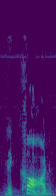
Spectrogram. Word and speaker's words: record: present the initial syllable first syllable gains a stress when it is used as noun percent that is verb we record we record the proceedings and a record we maintain a record and in that record we record things now I think you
